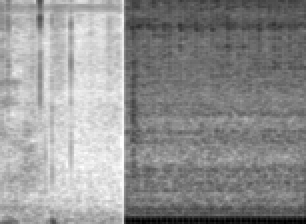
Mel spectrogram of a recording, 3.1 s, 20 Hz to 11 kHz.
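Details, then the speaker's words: 1997 Honda GL1500 GoldWing SE after timing belt, coolant and spark plug service; engine catches after a quiet moment and settles into a smooth, even idle with no knocks or misses: normal running. "uh she's running beautifully just fine"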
